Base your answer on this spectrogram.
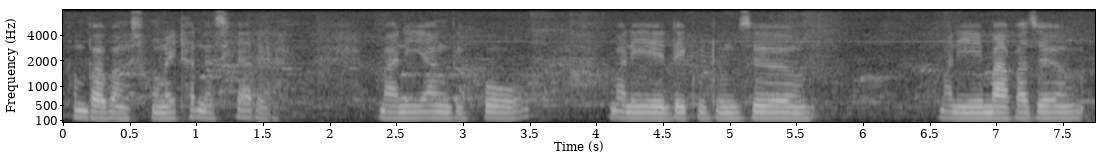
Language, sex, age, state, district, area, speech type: Bodo, female, 45-60, Assam, Chirang, rural, spontaneous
